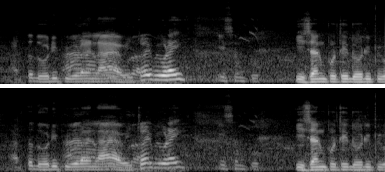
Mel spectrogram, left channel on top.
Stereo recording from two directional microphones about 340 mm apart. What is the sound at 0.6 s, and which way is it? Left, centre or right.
Speech, centre.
